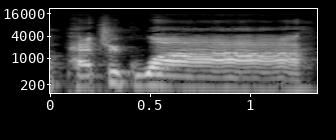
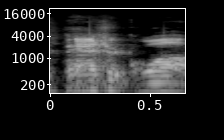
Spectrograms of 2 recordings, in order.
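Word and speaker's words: Patrick Roy: the New York Islanders fire lane Lambert uh Patrick W takes over um I don't know why his last name is spelled Ro Y and they pronounce it w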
